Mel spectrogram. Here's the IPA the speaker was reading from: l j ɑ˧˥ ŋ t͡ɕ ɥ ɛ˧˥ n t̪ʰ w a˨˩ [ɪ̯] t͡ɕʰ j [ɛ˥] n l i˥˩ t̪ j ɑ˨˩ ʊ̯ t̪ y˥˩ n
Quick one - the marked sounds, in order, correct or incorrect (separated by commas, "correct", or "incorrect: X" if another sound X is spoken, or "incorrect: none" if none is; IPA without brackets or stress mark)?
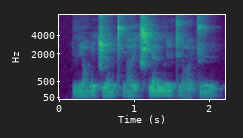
correct, correct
